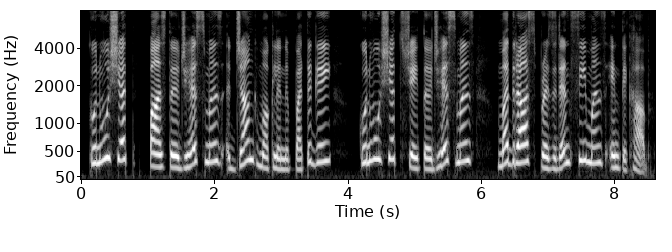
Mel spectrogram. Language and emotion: Kashmiri, neutral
